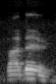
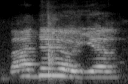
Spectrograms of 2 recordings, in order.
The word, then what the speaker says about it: Vidalia: And that is the proper pronunciation, Vidalia. Vidalia.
